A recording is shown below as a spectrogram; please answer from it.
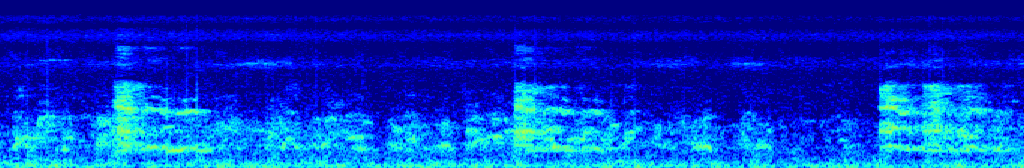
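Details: Night-time barking from dogs in a country village: three separate far-off barks spaced a few seconds apart, each a short rough burst, between stretches of faint yapping and a low steady hiss.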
